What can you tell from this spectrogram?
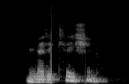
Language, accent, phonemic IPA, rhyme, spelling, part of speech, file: English, Southern England, /mɛdɪˈkeɪʃən/, -eɪʃən, medication, noun, LL-Q1860 (eng)-medication.wav
- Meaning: 1. A medicine, or all the medicines regularly taken by a patient 2. The administration of medicine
